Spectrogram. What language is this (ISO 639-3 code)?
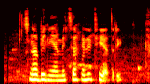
kat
